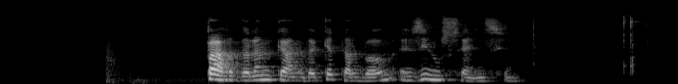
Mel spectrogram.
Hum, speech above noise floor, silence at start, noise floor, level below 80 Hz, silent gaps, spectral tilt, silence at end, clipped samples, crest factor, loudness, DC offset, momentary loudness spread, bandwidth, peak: none; 48 dB; 2.1 s; -74 dBFS; -80 dBFS; none; -4 dB/octave; 0.45 s; under 0.1%; 26 dB; -26 LUFS; under 0.1%; 25 LU; 11 kHz; -2 dBFS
